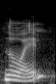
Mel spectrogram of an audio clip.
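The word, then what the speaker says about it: Noël: two sounds for example we have the word noel and with the sound we know that we pronounced it with two syllables no if we don't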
